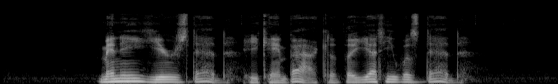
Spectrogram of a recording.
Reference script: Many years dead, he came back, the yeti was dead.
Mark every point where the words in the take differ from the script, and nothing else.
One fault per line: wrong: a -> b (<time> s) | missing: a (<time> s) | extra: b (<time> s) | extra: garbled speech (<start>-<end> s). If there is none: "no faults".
no faults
